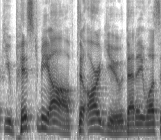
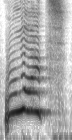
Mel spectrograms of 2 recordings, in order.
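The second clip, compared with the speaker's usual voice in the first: very high incredulous squeak; can't believe the ruling; shocked what; 4 dB louder than usual. Real, not acted. Streamer hearing the ref ruling, very high shocked yelp.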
